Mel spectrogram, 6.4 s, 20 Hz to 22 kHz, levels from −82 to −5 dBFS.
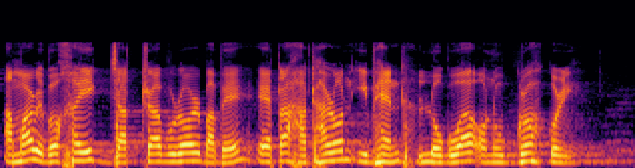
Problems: background sounds at intervals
